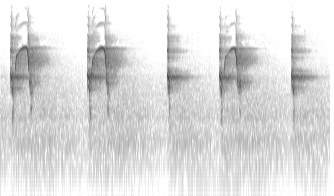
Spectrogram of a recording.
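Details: Early-morning cheer pheasant in a cold mountain valley giving five loud, harsh squawking calls about one and a half seconds apart, most with a quick upswept arched note, each ringing away in a lingering echo.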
